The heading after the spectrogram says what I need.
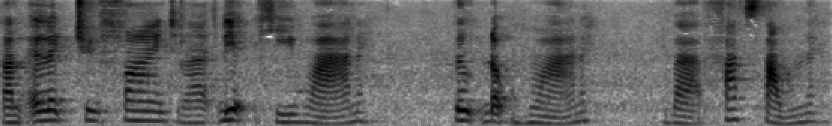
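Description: A woman's voice: lowish voice, normal speed, a little hiss or hum. A woman English teacher going through exam answers, explaining key words and often checking in with "right?". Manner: explanatory, frequent "đúng không?" check-ins.

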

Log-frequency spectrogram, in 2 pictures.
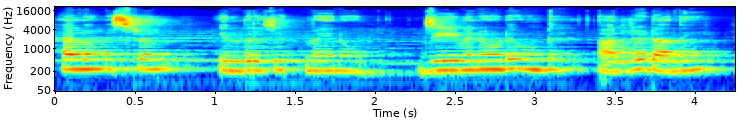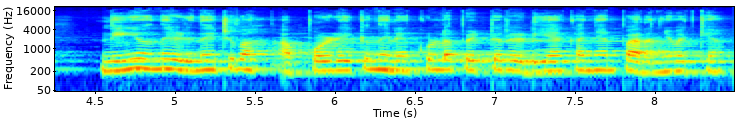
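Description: A woman's voice: medium pitch, flat delivery, brisk, dark tone, lightly acted. A woman voicing a threatening older male ex-politician who mocks and bullies over the phone. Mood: menacing. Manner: threatening, mocking. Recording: roomy echo, faint music.

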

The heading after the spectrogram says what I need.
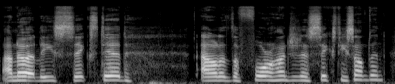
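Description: A man's voice: sits high, little pitch movement, moderate pace, fairly bright tone, dry recording. A young man casually commenting on his gameplay, rambling and restarting his sentences, recorded on a phone outdoors by a pool. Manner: rambling, restarts often, mildly crude. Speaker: gaming YouTuber.

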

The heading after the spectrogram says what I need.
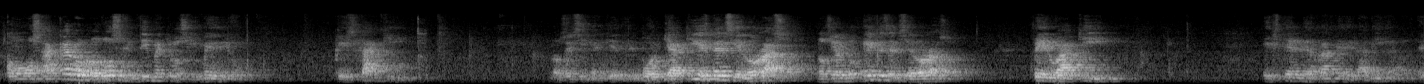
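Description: A man gives a building-supervision lecture, telling a work story with a lively, swinging voice. He is heard from across a big echoing hall, with a faint hiss behind him. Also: medium pitch, normal speed, long pauses. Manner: animated storyteller, acts out quarrels. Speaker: construction instructor. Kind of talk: lecture with anecdote. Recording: echoey hall from far off, faint noise.

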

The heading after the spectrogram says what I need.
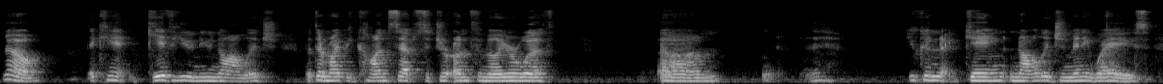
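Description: A hoarse-voiced woman in her forties hosts a livestream from a dim living room at home, casually and haltingly answering viewers. Her voice is lowish and her tone steady. A phone propped a step or two away records her, so the room sounds echoey.

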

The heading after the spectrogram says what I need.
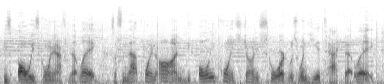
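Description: A man's voice: medium pitch, normal speed, faint music behind. A man in his forties, a martial arts channel host, gives opinionated commentary outdoors in a backyard on a lapel mic, talking animatedly. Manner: animated, gestures a lot while arguing a point. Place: outdoor backyard by a wooden fence.

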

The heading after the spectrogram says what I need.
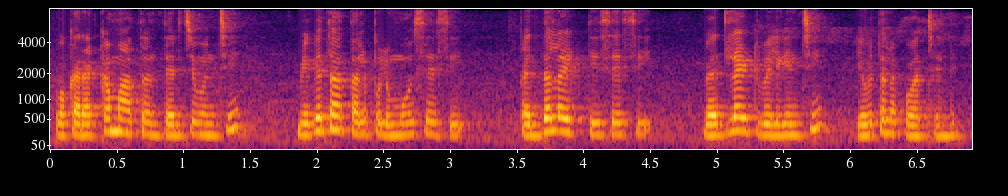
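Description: A woman narrating a novel aloud in a steady storytelling reading. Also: mid-range voice, a little hiss or hum. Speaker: audiobook narrator.

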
